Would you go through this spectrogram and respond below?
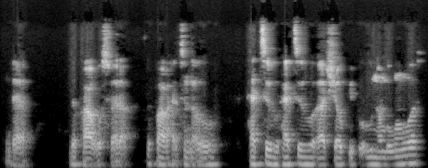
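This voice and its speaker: Portuguese-speaking guy w/ non-native english doing an explainer, really flat and slow, halting, kinda muffled lo-fi audio. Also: fairly low pitch, creaky. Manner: halting, hesitant, word-searching delivery. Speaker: presenter of an explainer video. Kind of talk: informal explanatory voice-over.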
